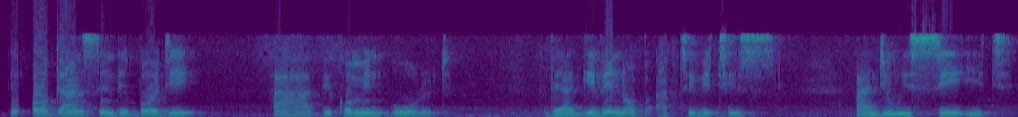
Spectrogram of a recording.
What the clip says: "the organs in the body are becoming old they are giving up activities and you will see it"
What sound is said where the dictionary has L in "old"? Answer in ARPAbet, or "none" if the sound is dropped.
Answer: L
